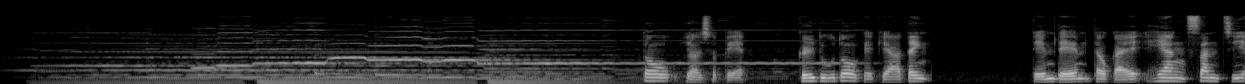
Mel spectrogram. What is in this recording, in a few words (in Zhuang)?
good news zhuang nanning fushu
